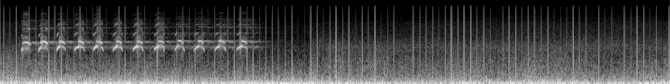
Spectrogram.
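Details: Osprey at Captiva, Florida, on a morning in mid-December 2021 during mating, giving a rapid series of about a dozen clear, up-slurred whistled chirps, then stopping, with strong wind buffeting throughout.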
